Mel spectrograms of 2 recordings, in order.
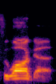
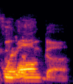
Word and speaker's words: Fuaga: We're all saying Talise Fuaga. That's incorrect. It's Talise Fuanga. Like there's an N.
